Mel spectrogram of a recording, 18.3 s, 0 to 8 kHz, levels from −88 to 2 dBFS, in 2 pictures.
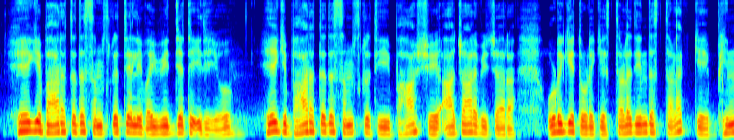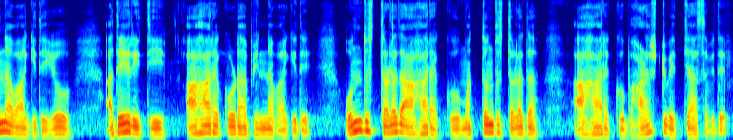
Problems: none marked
